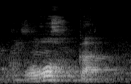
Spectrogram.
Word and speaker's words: okkar: Y Oscar, escuchen cómo se pronuncia. Oscar, casi como si fuera Oscar.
